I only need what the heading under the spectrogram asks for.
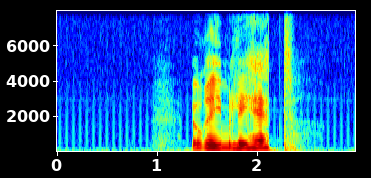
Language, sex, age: Norwegian, female, 41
